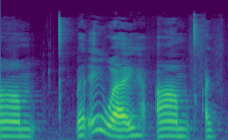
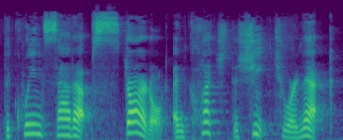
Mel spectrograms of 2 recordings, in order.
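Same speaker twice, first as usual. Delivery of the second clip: usual speaking voice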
